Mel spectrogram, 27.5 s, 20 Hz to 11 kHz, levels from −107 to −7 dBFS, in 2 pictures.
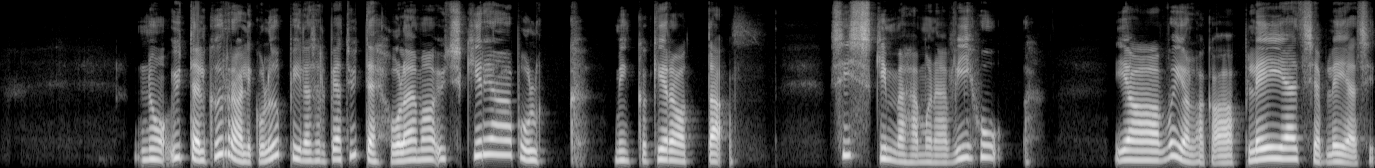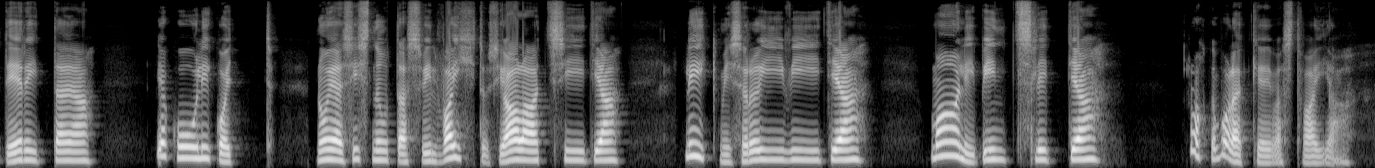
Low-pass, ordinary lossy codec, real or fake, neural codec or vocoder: none; none; real; none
